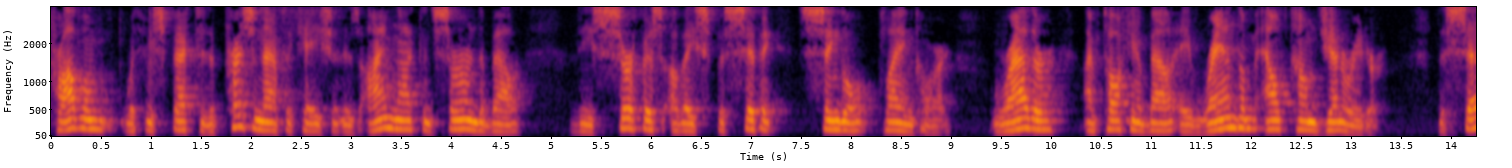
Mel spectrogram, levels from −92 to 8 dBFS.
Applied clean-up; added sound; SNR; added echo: none; none; none; none.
